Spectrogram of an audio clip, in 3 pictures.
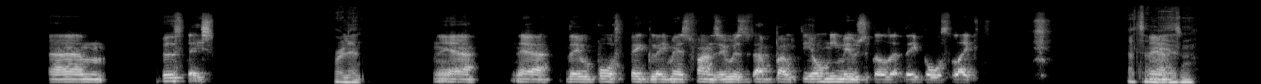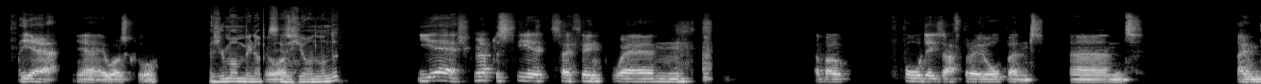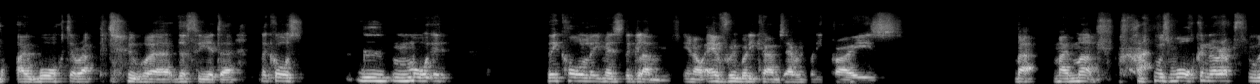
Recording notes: Recorded via Zoom, June 2020. Studio facilities provided by irishvoiceovers.co.uk.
